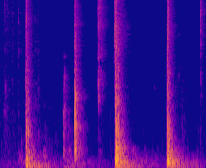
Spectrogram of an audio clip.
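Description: Cheap off-brand toy fingerboard (a mini skateboard) slammed down hard on a tabletop: three loud thunks about a second apart, with lighter knocks between them, each hit dying away quickly.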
